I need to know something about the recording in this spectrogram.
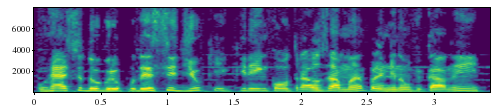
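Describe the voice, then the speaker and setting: Casting: Brazilian man, slightly high voice, casual and jokey game-recap podcaster, light music bed underneath. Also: flat delivery, fairly bright tone. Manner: joking, quick to laugh. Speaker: game master of a tabletop RPG campaign, podcast member.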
